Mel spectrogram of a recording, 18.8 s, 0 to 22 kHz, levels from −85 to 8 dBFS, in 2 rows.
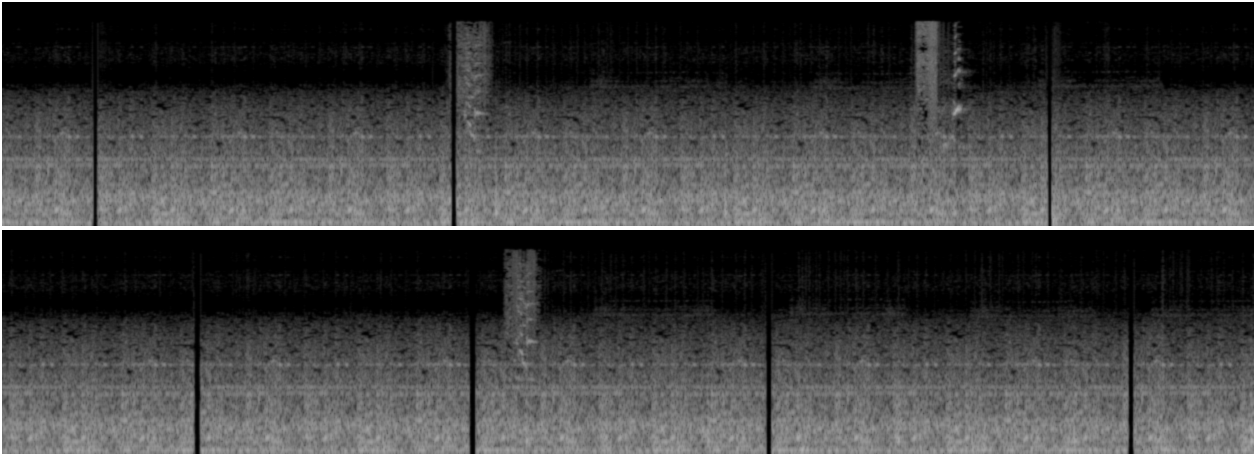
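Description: Silences of 38 to 52 ms break the sound at 0.68, 3.37, 7.84, 10.83, 12.89, 15.12 and 17.83 s. These are gaps at a join of encoded pieces. Encoder delay and frame padding remain at each join. The codec smears the edges. The sound resumes where it stopped.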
